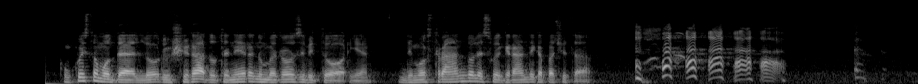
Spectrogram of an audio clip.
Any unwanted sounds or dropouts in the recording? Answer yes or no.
yes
